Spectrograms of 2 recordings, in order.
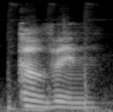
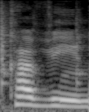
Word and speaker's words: Kavin: Kavin. Kavin. Kavin. Kavin, not Kaveen, it's Kavin. Kavin. Kavin, not Kevin.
